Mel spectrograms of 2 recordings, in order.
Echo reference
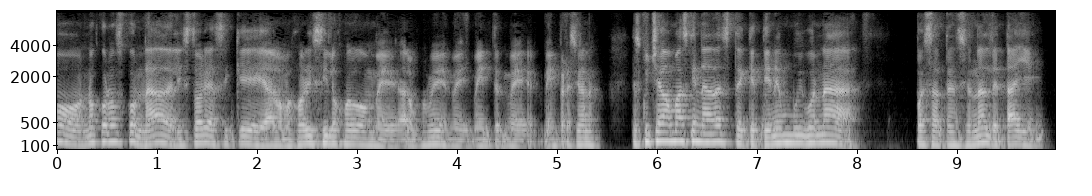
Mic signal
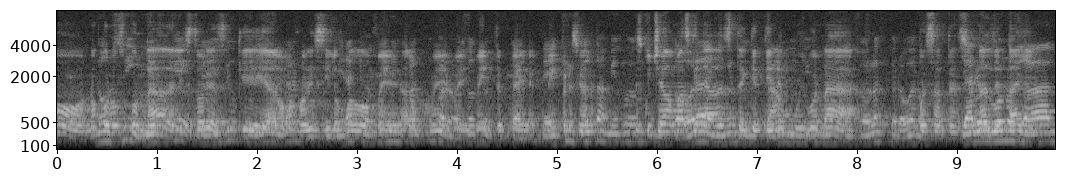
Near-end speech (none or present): present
